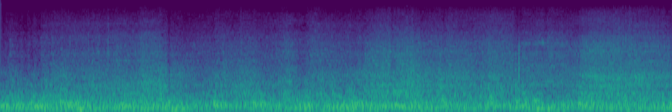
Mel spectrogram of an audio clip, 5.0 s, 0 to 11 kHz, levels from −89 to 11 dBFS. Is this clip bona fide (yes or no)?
no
